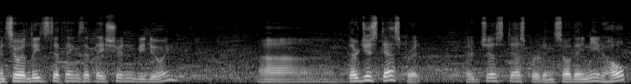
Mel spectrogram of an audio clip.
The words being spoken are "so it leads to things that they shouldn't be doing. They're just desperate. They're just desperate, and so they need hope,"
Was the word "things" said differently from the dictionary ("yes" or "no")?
no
